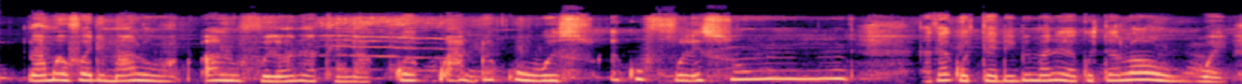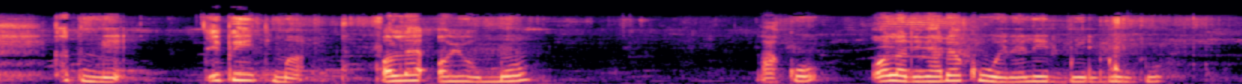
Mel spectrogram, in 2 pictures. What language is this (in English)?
Ikposo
